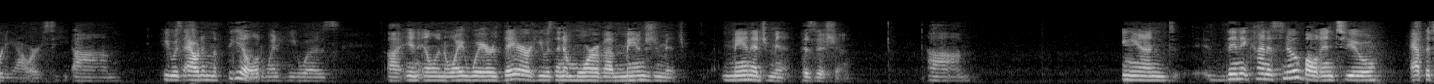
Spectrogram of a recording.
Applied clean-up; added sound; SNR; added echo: none; none; none; none.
